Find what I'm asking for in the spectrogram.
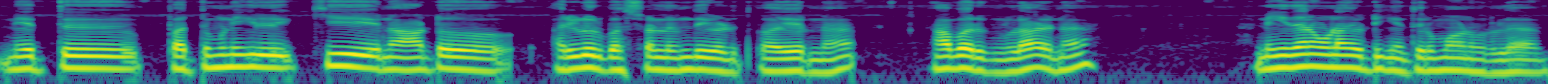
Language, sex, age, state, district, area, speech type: Tamil, male, 45-60, Tamil Nadu, Ariyalur, rural, spontaneous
